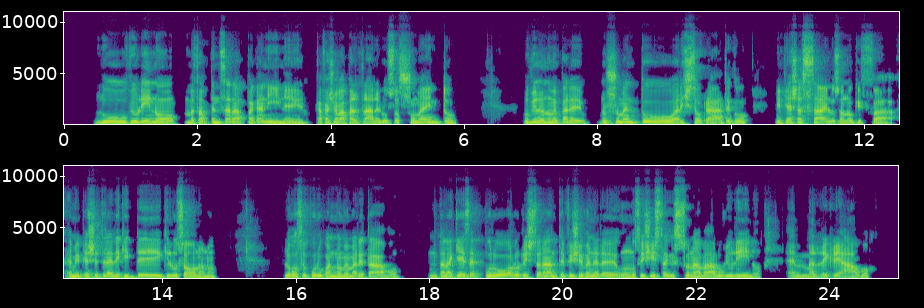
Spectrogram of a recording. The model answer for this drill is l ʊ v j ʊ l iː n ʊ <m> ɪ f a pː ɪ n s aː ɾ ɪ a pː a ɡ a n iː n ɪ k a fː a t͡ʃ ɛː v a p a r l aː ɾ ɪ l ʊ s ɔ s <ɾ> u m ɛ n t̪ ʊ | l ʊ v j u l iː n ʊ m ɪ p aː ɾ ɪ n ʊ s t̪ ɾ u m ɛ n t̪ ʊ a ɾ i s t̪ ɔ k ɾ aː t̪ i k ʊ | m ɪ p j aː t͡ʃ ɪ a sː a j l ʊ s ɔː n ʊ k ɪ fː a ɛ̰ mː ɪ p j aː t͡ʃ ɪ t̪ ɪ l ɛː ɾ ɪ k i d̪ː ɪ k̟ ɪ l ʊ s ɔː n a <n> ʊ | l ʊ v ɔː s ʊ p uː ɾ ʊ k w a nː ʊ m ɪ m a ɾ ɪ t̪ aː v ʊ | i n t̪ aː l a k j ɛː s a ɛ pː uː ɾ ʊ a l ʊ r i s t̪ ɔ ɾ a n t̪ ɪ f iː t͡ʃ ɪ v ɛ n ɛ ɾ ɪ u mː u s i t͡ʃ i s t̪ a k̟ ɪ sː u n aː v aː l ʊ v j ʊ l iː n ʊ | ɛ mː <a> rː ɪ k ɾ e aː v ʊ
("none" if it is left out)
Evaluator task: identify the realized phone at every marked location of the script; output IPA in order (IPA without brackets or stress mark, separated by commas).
m, ɾ, n, a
